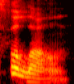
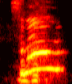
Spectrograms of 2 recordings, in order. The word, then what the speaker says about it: Sloan: Salone. Sloan. Put it in 2 syllables. It's not just me, Shannon D. Y'all hear it? Wait. In 2 syllables. Say it right, and I'm gonna try to repeat it. How you say it? It's Sloan. 1 syllable.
